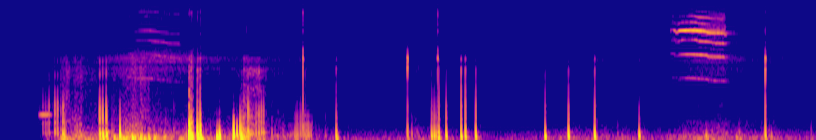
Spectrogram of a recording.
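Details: Long-eared owl chick perched on a roof at night calling for food, filmed by mobile phone; a single squeaky, slightly falling rasp comes late, after a burst of low rumbling handling noise and scattered sharp clicks.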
